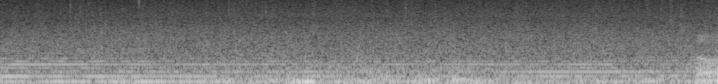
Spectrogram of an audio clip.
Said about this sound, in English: yep, the rain is too much.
